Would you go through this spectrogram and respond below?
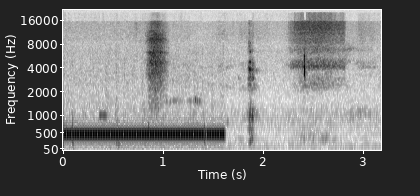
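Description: A telephone tone rings steadily for about a second and a half while a caller waits for an answer, then cuts off, leaving a few faint clicks and brief noises behind.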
